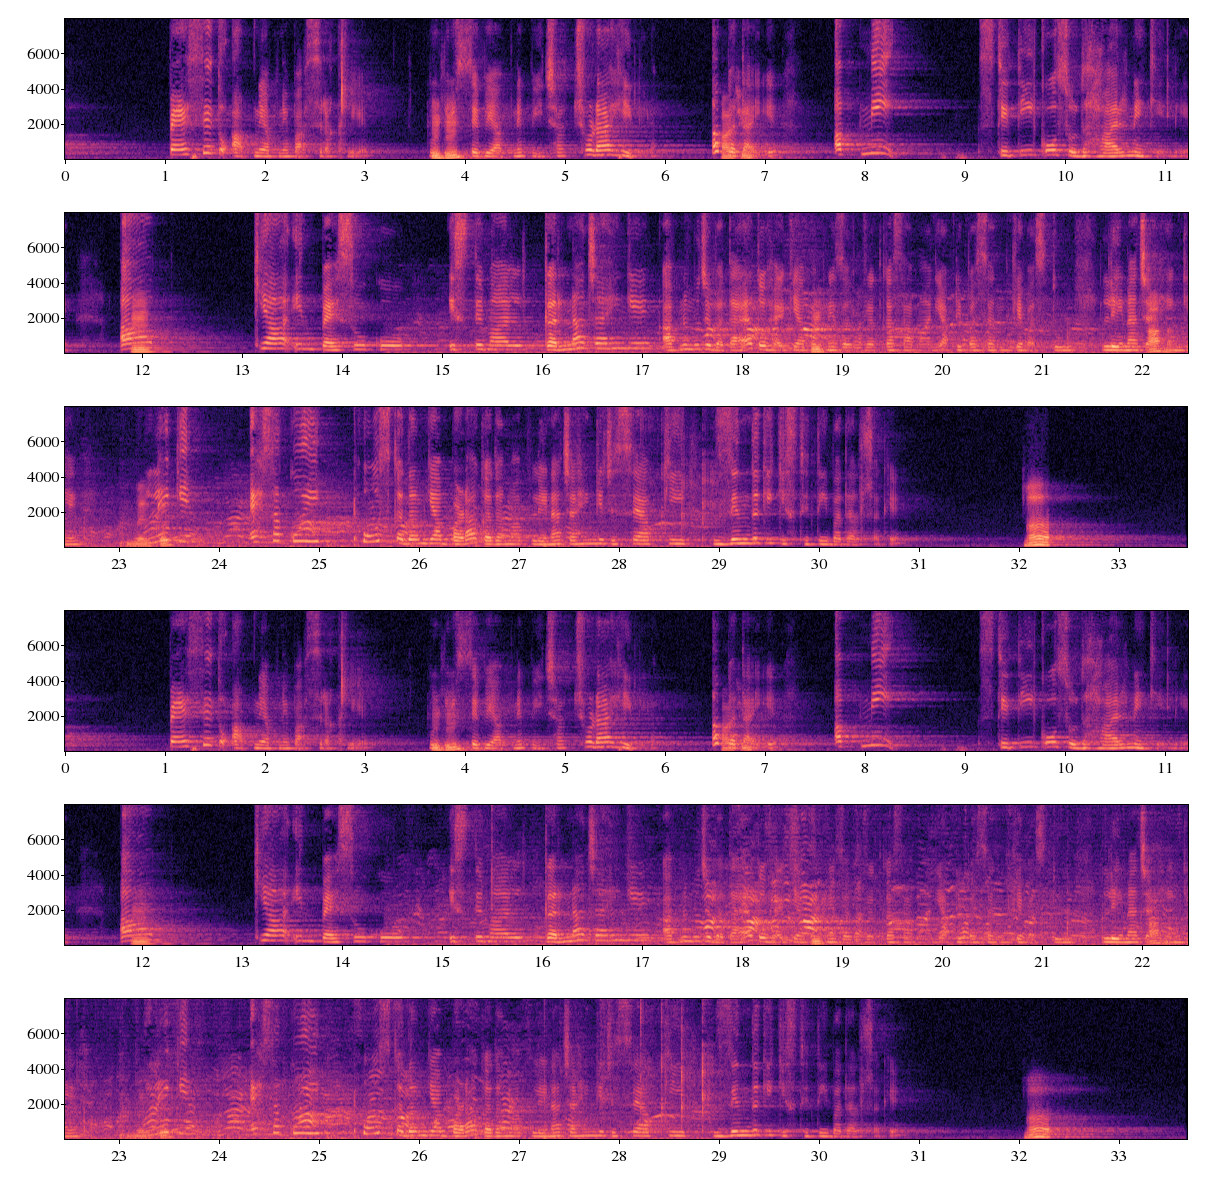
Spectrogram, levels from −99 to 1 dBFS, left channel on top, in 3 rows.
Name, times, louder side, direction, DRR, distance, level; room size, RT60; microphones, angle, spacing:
voice 1, 1.1-3.1 3.7-5.9 6.5-7.2 7.7-8.3 9.1-11.3 11.8-12.2 13.1-14.7 15.1-22.6 23.3-23.9 24.3-25.1 25.4-30.8, left 3 dB, 20° left, 12 dB, 0.6 m, -26 dB
voice 2, 3.7-4.0 6.6-6.9 11.9-12.1 18.7-18.8 22.1-22.4 23.1-23.5 32.1-32.3, left 4 dB, 90° left, 15 dB, 0.7 m, -23 dB
sound 1, 14.4-29.0, right 4 dB, 85° right, 1.5 m, -33 dB
29.5 x 27.5 x 4.9 m, 2.3 s
head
